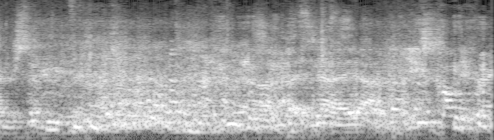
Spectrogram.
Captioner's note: laughter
